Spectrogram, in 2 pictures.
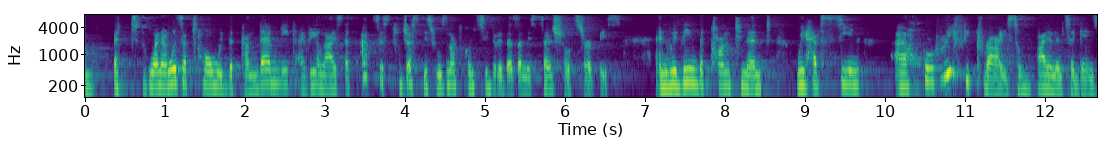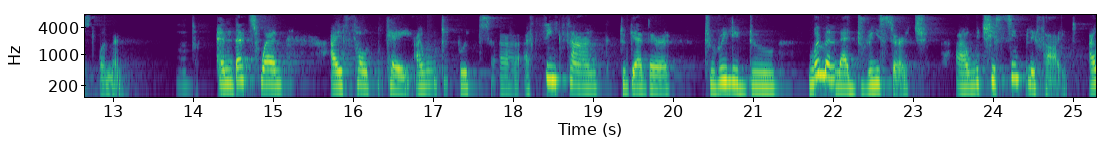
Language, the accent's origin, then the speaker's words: English; Italy; As a matter of background, I'm Tunisian, but I was born and raised in Italy.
